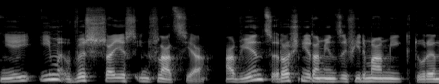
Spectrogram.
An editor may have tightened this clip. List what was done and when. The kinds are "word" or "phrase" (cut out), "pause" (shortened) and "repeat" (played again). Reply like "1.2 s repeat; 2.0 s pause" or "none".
3.1 s word

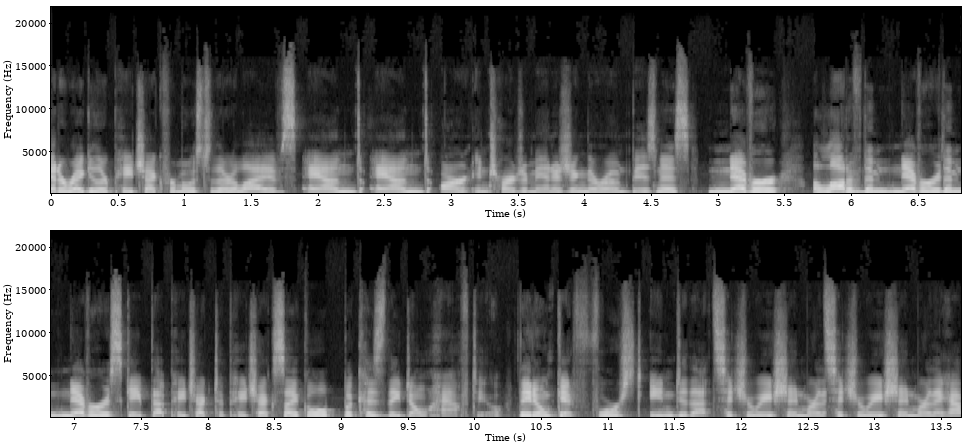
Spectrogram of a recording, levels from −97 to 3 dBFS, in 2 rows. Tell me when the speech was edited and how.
2.4 s repeat; 4.8 s pause; 6.6 s repeat; 10.2 s pause; 12.6 s repeat

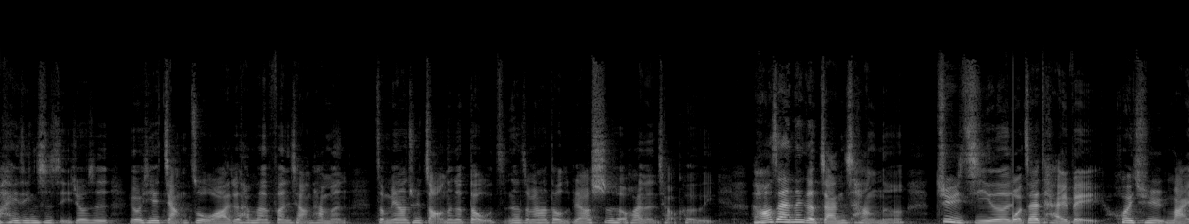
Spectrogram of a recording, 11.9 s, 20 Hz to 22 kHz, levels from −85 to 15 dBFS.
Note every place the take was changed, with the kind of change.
none

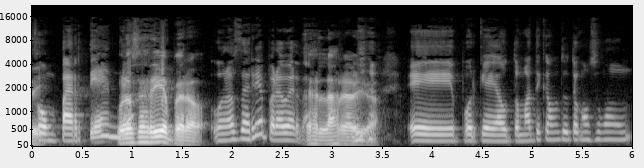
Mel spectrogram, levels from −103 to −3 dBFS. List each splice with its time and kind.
3.5 s pause

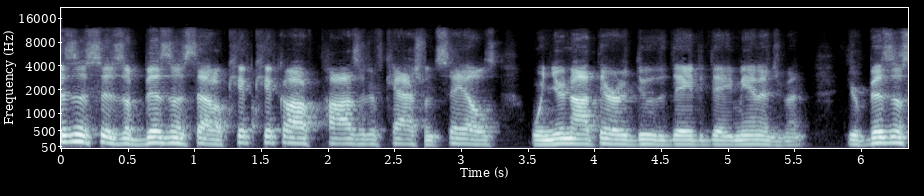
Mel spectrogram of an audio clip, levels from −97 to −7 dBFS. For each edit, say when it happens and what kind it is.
1.4 s repeat; 2.7 s phrase

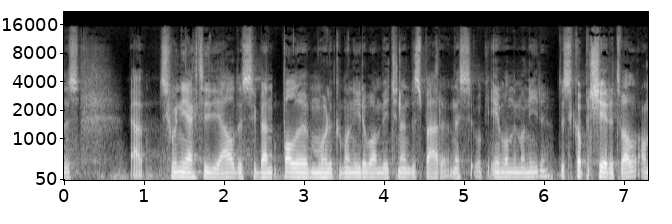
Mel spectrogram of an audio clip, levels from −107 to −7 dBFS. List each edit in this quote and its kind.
2.6 s word

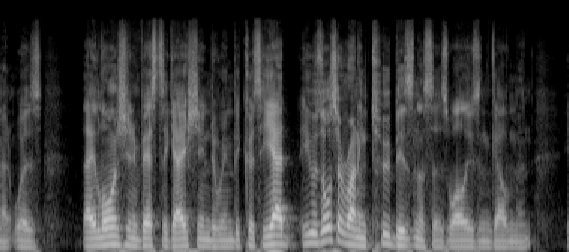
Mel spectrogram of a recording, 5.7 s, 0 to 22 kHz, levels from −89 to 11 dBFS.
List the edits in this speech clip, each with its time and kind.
none

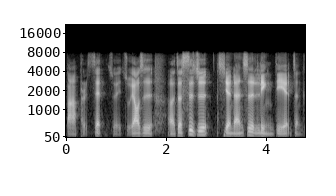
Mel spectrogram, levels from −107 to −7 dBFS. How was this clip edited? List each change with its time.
2.9 s pause

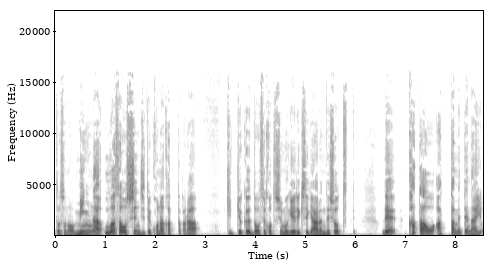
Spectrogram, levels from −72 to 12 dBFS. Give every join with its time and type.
6.9 s pause

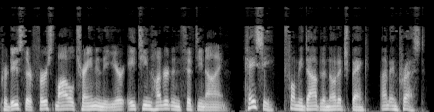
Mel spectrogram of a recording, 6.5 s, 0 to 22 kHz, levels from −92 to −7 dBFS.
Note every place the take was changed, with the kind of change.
4.3 s word

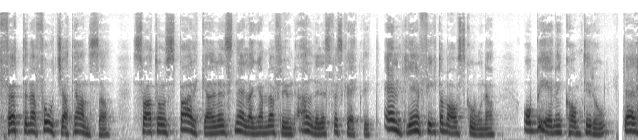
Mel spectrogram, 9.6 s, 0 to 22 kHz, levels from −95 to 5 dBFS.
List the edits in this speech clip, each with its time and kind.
1.1 s word; 5.7 s pause

